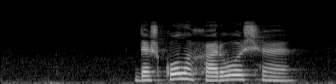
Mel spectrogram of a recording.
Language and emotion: Russian, positive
